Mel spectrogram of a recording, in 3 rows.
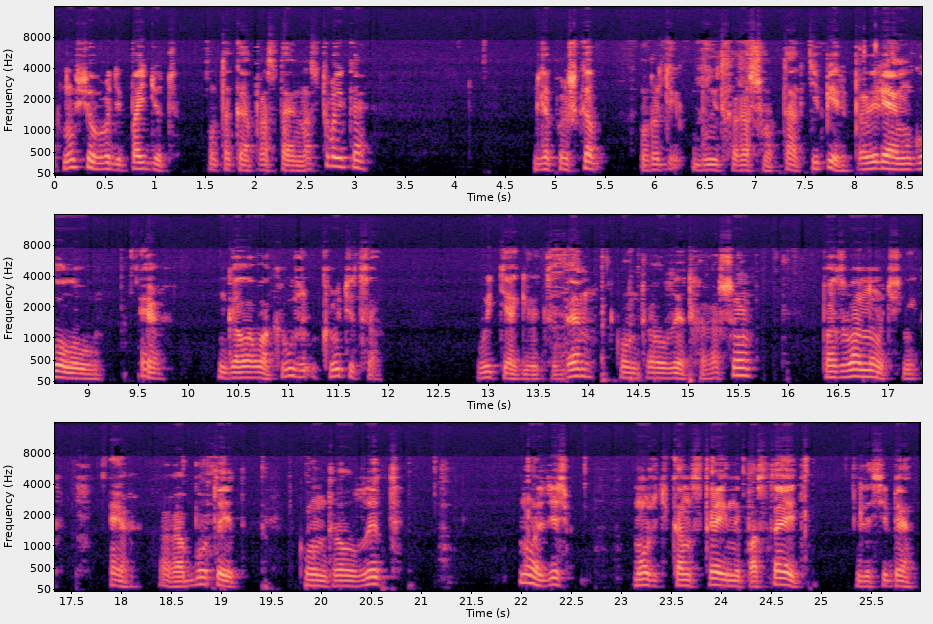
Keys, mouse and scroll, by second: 0.9 scroll down 1, 1.5 middle click, 2.8 middle click, 7.0 middle click, 8.0 click, 9.4 r, 14.4 ctrl+z, 15.7 click, 16.7 r, 19.7 ctrl+z, 21.1 shift+middle click, 22.6 middle click, 23.6 middle click, 23.7 shift+middle click, 24.2 middle click, 24.4 shift+middle click, 25.2 scroll up 2, 25.6 scroll down 1.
